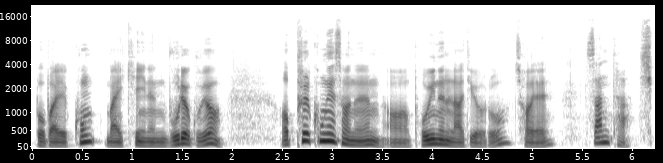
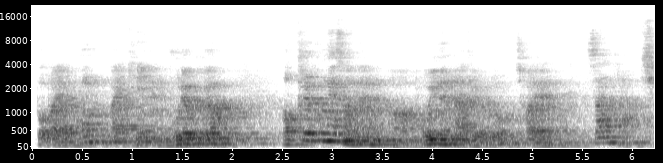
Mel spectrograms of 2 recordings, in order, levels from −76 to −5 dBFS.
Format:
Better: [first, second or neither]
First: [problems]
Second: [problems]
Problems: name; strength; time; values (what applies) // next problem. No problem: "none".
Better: first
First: none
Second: off-mic speech; far // room echo; noticeable; dies away in 1.2 s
